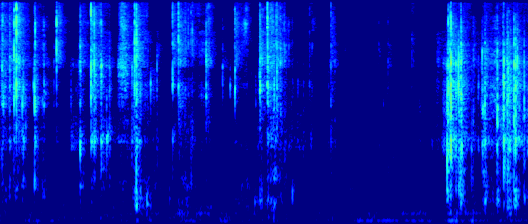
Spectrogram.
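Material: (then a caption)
Glossy paper. Fingertips stroke and turn the pages of an open glossy paper magazine resting on a stack, making a bright, crinkly paper rustle in quick bursts. The rustling drops to near silence for about a second before a louder flurry of page sounds returns at the end.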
